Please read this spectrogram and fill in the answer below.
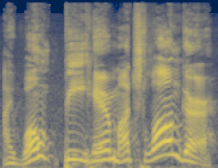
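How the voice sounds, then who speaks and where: An actor playing a tired, desperate, stubborn castaway in a fantasy audio drama, halting and guarded in his speech. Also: high-pitched, wildly swooping pitch, creaky, full character voice. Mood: weary, dismissive.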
